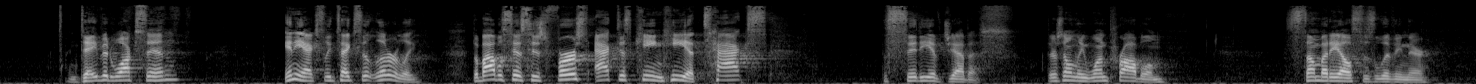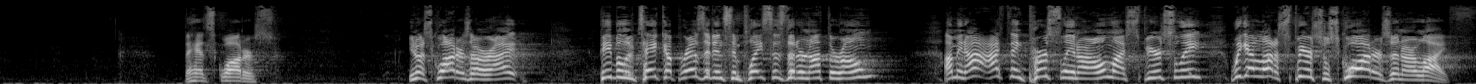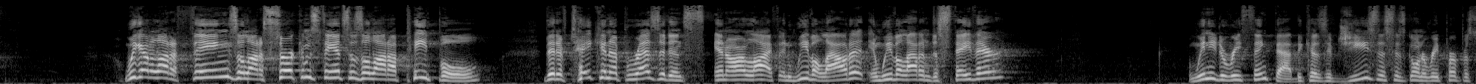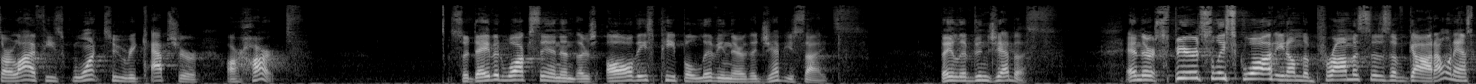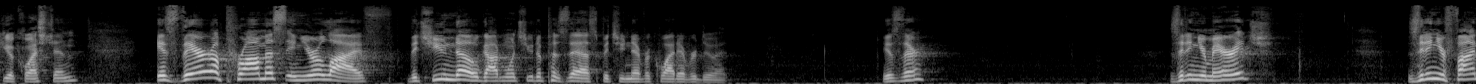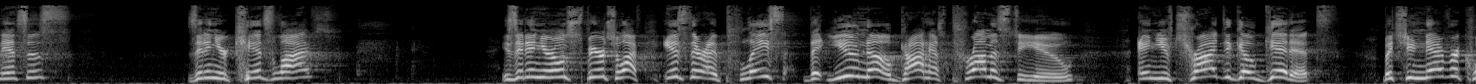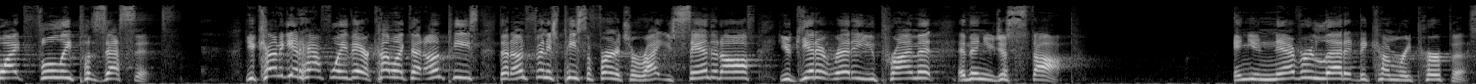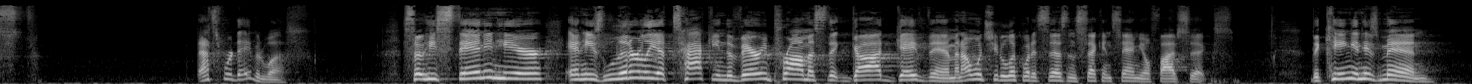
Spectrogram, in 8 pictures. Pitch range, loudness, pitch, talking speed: 180-290 Hz, -17 LUFS, 230 Hz, 160 wpm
